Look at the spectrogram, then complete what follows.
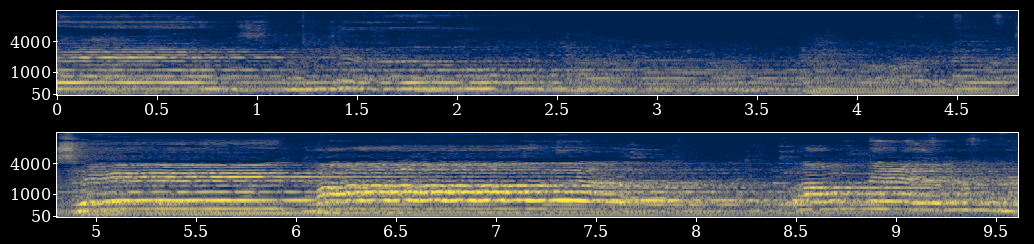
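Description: A woman singing a slow ballad into a microphone, amplified, over backing music. About halfway through she rises into long, loud held notes.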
